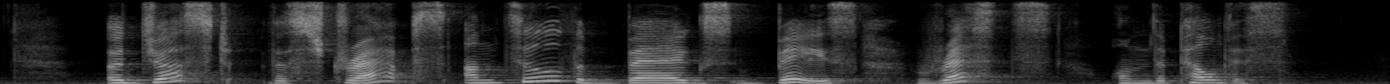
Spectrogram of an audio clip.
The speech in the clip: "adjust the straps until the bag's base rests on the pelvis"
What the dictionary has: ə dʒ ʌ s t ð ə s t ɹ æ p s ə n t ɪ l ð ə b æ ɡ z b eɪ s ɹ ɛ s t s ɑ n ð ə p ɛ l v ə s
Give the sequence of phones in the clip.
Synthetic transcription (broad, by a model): ə dʒ ʌ s t ð ə s t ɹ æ p s ə n t ɪ l ð ə b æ ɡ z b eɪ s ɹ ɛ s t s ɑ n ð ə p ɛ l v ə s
